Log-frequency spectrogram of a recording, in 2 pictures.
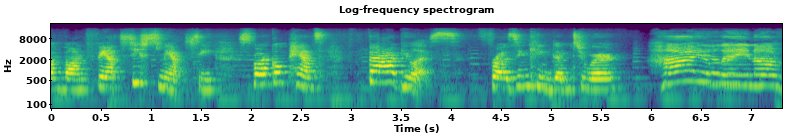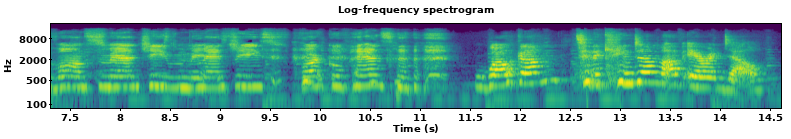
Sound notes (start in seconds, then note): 9.3 laughs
